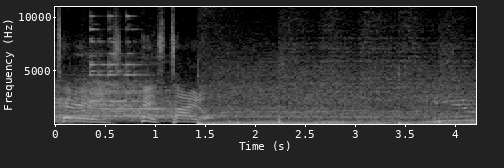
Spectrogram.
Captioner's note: bell rings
